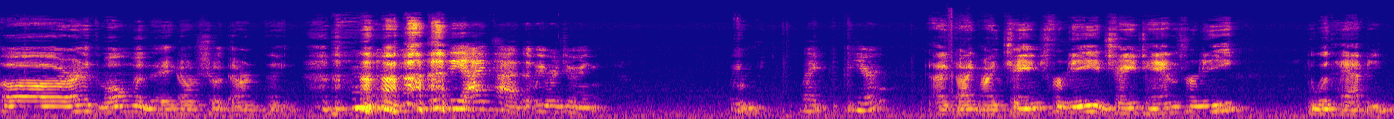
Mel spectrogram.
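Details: Adult man from an aphasia group, presented as a case of severe aphasia with impaired comprehension, real Wernicke's aphasia (fluent aphasia).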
